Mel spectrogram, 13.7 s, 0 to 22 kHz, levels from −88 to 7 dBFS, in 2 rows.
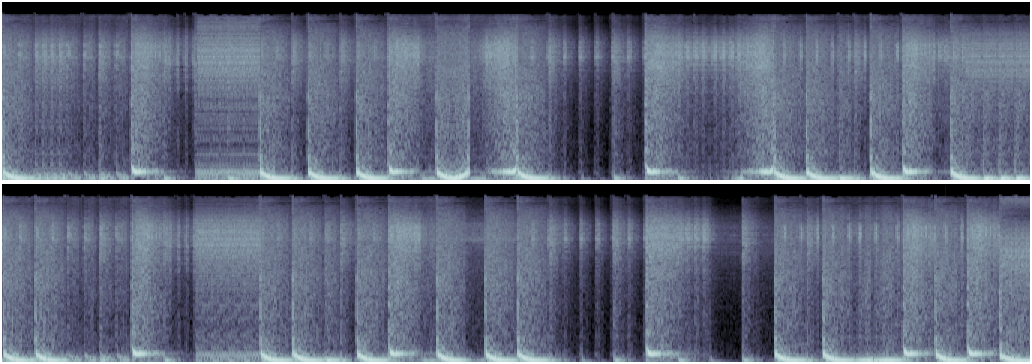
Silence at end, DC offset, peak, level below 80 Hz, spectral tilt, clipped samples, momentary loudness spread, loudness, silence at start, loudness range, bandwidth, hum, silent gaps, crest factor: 0 s; under 0.1%; 0 dBFS; -18 dBFS; -3.5 dB/octave; under 0.1%; 7 LU; -14 LUFS; 0 s; 2 LU; 17 kHz; none; none; 14 dB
